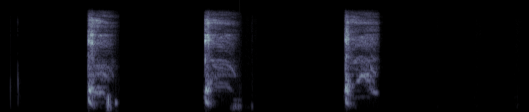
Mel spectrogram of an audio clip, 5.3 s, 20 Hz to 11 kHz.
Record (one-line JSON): {"three_cough_length": "5.3 s", "three_cough_amplitude": 28902, "three_cough_signal_mean_std_ratio": 0.24, "survey_phase": "beta (2021-08-13 to 2022-03-07)", "age": "45-64", "gender": "Female", "wearing_mask": "No", "symptom_cough_any": true, "symptom_runny_or_blocked_nose": true, "symptom_fatigue": true, "symptom_headache": true, "symptom_change_to_sense_of_smell_or_taste": true, "symptom_onset": "3 days", "smoker_status": "Never smoked", "respiratory_condition_asthma": false, "respiratory_condition_other": false, "recruitment_source": "Test and Trace", "submission_delay": "2 days", "covid_test_result": "Positive", "covid_test_method": "RT-qPCR", "covid_ct_value": 17.1, "covid_ct_gene": "ORF1ab gene", "covid_ct_mean": 17.5, "covid_viral_load": "1800000 copies/ml", "covid_viral_load_category": "High viral load (>1M copies/ml)"}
